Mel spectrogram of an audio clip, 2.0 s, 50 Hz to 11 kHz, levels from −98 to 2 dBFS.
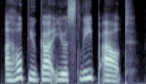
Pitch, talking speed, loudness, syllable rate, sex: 240 Hz, 215 wpm, -17 LUFS, 4.4 syllables/s, female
